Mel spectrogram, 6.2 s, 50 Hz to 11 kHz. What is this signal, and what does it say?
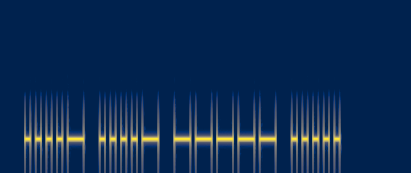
Morse code, heard as a keyed tone, about 15 wpm, 700 Hz. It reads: 4405
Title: Numbers - 4-Digit 15wpm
